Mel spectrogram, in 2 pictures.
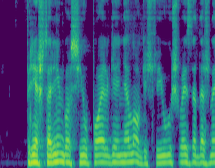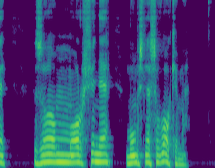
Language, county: Lithuanian, Utena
